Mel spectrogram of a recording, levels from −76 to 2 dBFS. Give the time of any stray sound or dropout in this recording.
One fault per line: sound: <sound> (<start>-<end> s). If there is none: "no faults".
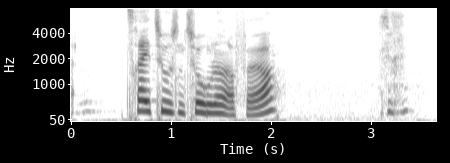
sound: laugh (3.1-3.4 s)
